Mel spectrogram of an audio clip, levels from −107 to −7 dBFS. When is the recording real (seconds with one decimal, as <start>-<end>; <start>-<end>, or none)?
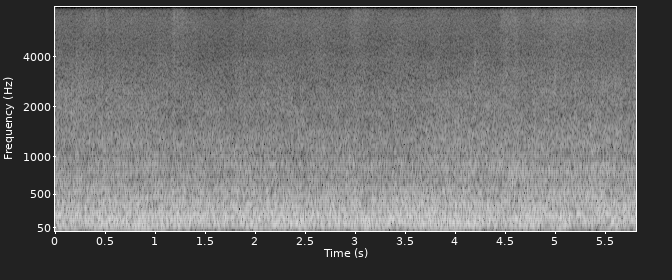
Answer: none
